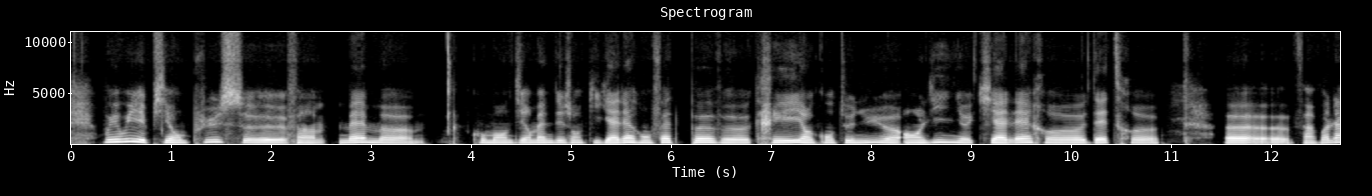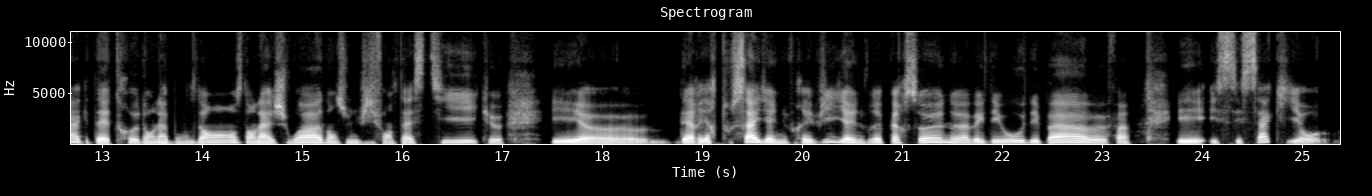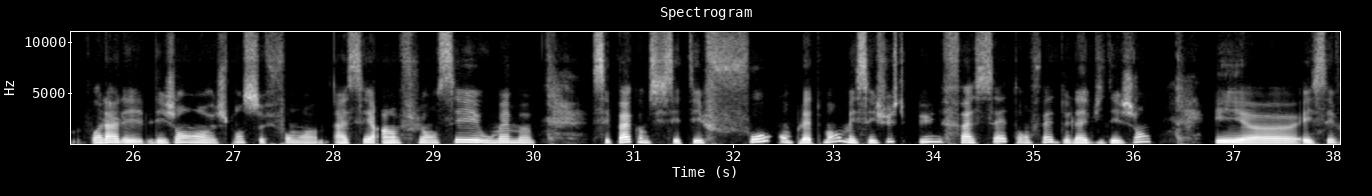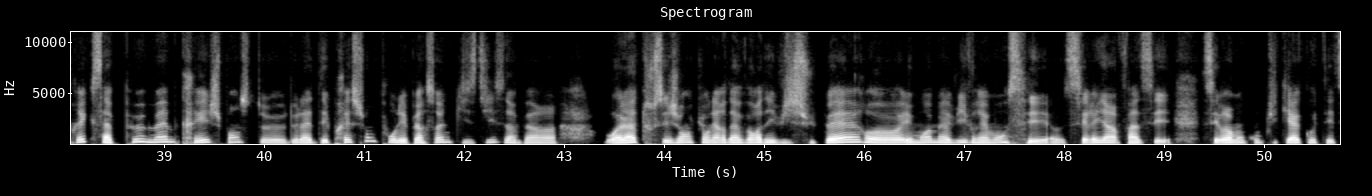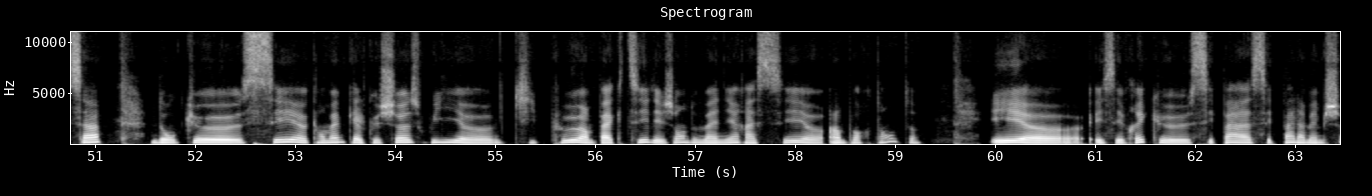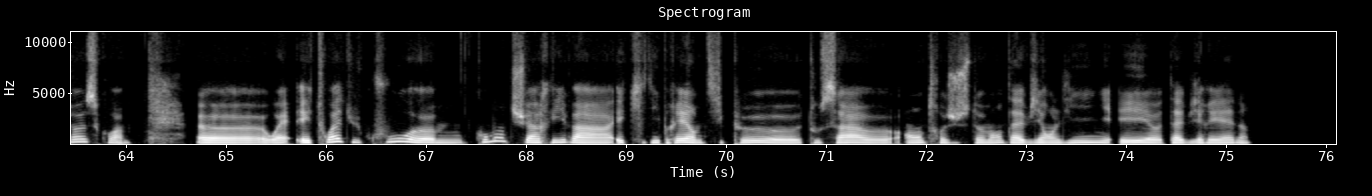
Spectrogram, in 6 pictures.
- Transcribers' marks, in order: tsk; laughing while speaking: "c'est, heu"; tapping
- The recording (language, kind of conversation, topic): French, advice, Comment puis-je rester fidèle à moi-même entre ma vie réelle et ma vie en ligne ?
- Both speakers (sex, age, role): female, 20-24, user; female, 45-49, advisor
